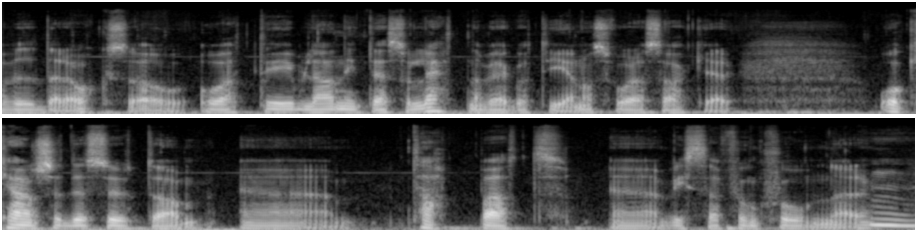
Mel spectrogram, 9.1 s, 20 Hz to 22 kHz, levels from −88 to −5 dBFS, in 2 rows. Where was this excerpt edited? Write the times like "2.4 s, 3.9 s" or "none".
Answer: none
